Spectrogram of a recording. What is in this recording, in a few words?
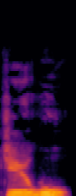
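"zhi2wu4", Mandarin Chinese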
